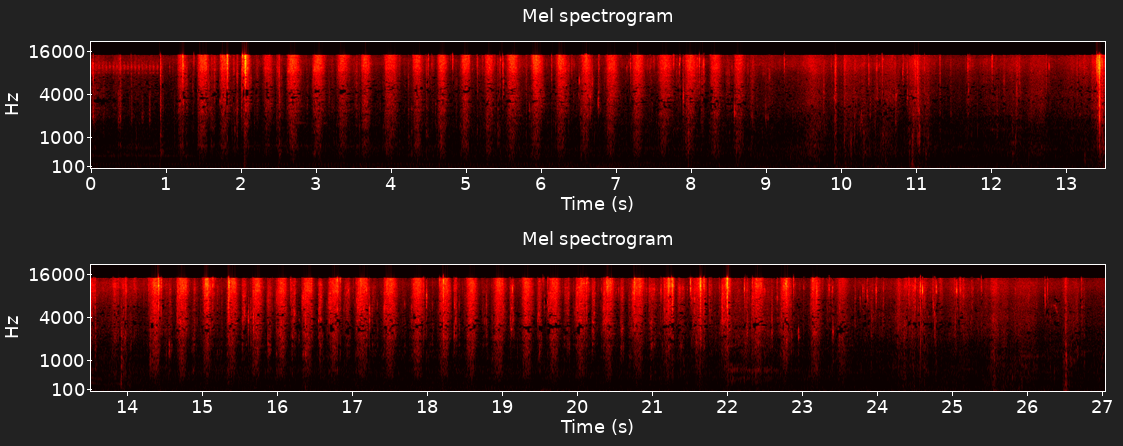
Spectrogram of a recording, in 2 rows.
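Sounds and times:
spray bottle hissing sprays: 1.1s - 8.9s, 14.2s - 21.3s.

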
